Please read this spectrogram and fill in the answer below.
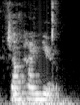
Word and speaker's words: Zhang Hanyu: Hello, my name is Zhang Hanyu. Zhang Hanyu. Did I do that right? Yeah, Okay. good pronunciation.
